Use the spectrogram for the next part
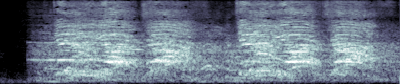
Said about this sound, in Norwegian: Gjør jobben din, ropte flere hundre sinte mennesker i delstatshovedstaden Helena i Montana. Det var ikke akkurat en velkomstkomité som tok imot den republikanske senatoren Steve Daines da han kom hjem fra Washington DC.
